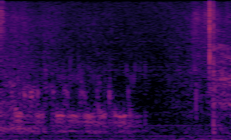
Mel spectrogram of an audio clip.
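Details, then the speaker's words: Stomach growling (borborygmi) in an adult who skipped breakfast: a low, rumbling, gurgling growl, an ordinary hunger sound. "so if you hear it uh I apologize it's it's not a crab person in the background or anything it's just it's just my stomach growling"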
